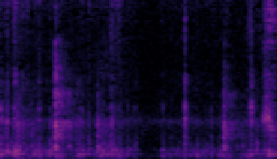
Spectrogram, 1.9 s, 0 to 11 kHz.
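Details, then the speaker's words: Maytag front-load washer (MHWE400WW01), bearing removed: rough, uneven clicking and crunching as the worn inner drum bearing is turned by hand; the inner seal had also failed. "here's the bearing here is the inner seal here that that went bad and you can hear that not that bearing as toast happened"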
